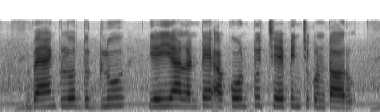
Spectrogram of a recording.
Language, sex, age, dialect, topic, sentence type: Telugu, female, 18-24, Southern, banking, statement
